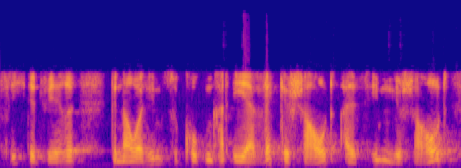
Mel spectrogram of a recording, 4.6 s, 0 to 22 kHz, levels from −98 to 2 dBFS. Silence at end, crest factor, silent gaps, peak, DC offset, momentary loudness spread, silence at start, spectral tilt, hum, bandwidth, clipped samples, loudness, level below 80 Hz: 0 s; 20 dB; none; -2 dBFS; under 0.1%; 11 LU; 0 s; -5.5 dB/octave; none; 9.8 kHz; under 0.1%; -21 LUFS; -76 dBFS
